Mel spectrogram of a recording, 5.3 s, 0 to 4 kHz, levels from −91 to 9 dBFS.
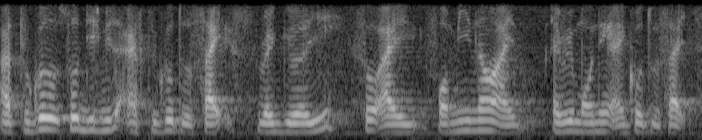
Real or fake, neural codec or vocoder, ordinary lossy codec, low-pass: real; none; none; 3.6 kHz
